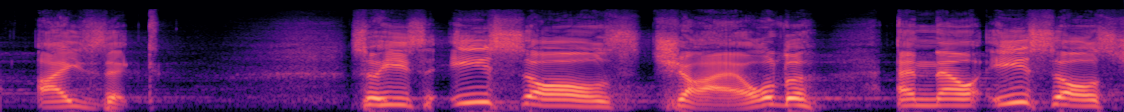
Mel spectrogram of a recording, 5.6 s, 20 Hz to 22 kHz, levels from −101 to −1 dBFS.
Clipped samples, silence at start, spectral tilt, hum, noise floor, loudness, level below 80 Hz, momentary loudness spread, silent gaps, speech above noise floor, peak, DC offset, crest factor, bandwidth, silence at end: under 0.1%; 0.2 s; -2.5 dB/octave; none; -63 dBFS; -26 LUFS; -68 dBFS; 10 LU; none; 38 dB; -10 dBFS; under 0.1%; 18 dB; 15.5 kHz; 0 s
